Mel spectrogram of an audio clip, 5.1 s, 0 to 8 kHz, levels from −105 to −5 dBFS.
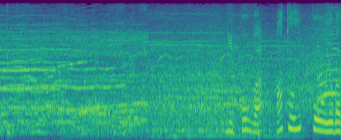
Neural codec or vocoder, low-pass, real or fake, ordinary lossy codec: none; 7.2 kHz; real; none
